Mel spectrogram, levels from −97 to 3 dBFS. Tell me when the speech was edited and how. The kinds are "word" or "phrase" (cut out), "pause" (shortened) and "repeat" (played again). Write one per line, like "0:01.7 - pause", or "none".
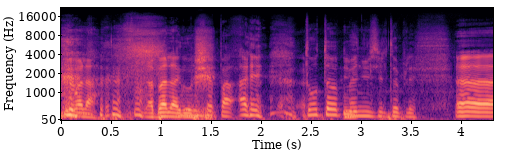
0:02.8 - word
